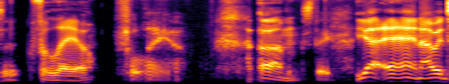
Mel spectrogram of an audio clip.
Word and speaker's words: phileo: How do you pronounce it? Phileo.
